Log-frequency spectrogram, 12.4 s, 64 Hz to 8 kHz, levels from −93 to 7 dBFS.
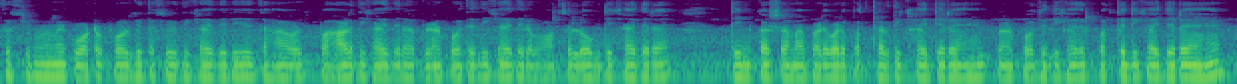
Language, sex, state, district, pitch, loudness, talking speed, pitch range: Hindi, male, Maharashtra, Chandrapur, 95 Hz, -21 LUFS, 250 wpm, 95-100 Hz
